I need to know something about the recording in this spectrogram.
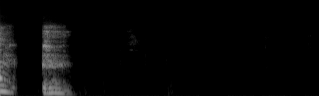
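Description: A man briefly clears his throat right after speaking, followed by dead silence.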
